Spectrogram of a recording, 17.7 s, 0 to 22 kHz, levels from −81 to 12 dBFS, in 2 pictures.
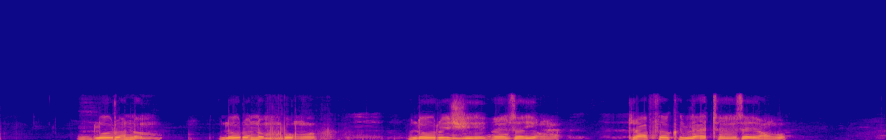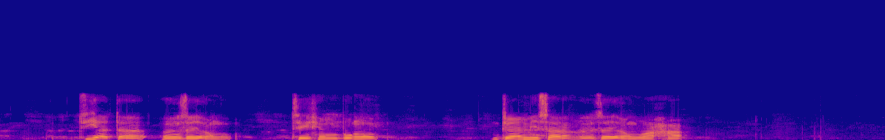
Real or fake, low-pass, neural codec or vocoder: real; 7.2 kHz; none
